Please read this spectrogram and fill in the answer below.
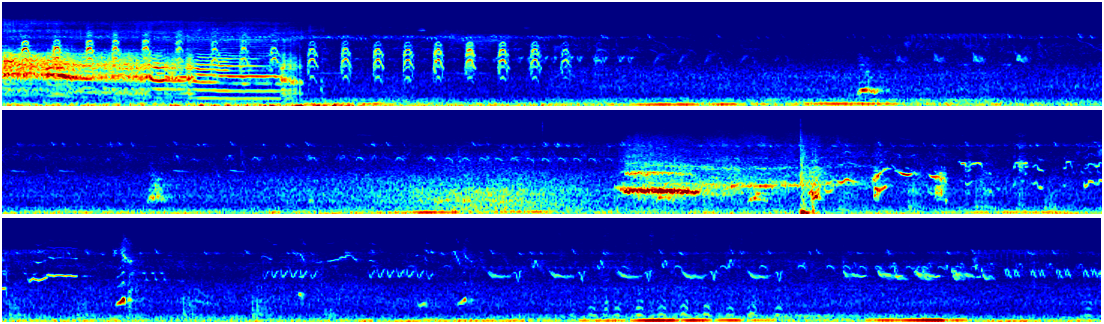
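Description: A man's loud, drawn-out wail falling in pitch, cut off about two seconds in. It is followed by birds chirping and trilling over a low rumble, with a short rushing burst about halfway through.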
